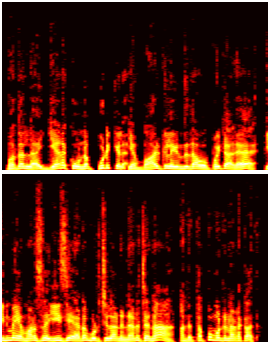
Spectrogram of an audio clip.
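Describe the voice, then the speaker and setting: A man's voice: high voice, racing, dry recording, clean studio sound. A man playing an angry young husband with a curt, cold and dismissive manner in a dubbed drama. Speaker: husband refusing a woman's advances.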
